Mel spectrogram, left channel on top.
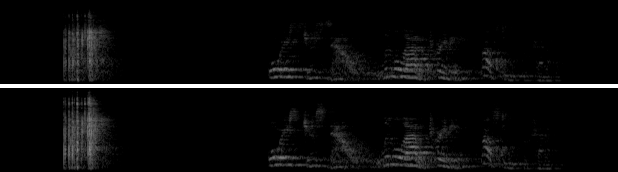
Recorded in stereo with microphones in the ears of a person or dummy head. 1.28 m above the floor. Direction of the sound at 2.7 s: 25° right (ahead or behind).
